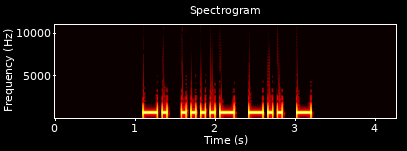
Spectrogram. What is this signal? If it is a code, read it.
Morse code, heard as a keyed tone, about 20 wpm, 700 Hz. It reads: N4DT
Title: Call Signs Repeated 2x - 20wpm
